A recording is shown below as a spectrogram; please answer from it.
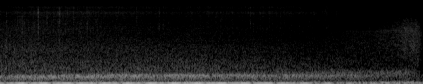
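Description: Steady low rumble with a hiss over it, easing off near the end: the sound effect laid under an animated end card.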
